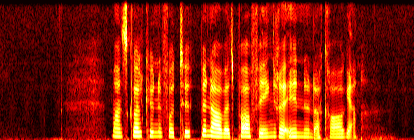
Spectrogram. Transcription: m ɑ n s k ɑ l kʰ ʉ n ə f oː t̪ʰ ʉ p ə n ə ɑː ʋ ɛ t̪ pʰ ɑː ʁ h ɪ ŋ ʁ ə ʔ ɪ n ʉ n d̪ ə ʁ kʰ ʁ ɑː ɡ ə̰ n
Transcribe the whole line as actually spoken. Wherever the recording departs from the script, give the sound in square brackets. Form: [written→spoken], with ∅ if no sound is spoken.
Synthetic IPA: m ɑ n s k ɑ l kʰ ʉ n ə f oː t̪ʰ ʉ p ə n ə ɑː ʋ ɛ t̪ pʰ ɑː ʁ [h→f] ɪ ŋ ʁ ə ʔ ɪ n ʉ n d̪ ə ʁ kʰ ʁ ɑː ɡ ə̰ n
